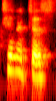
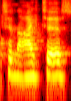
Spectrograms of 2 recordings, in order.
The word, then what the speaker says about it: tinnitus: Ringing in the ears sounds like tinnitus to me, or tinnitus, or however you want to pronounce it.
